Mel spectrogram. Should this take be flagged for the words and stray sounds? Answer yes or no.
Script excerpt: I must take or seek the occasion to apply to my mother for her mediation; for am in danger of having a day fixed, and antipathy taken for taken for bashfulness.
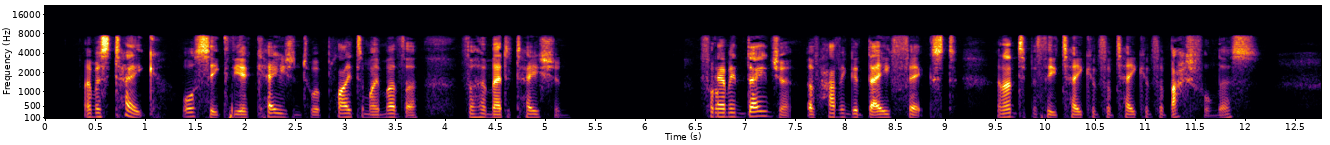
no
